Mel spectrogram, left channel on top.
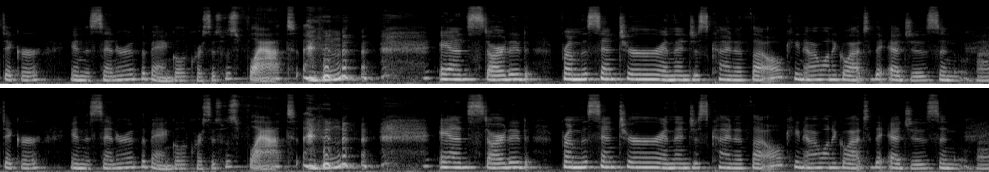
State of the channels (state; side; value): normal; both; correlation 0.88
